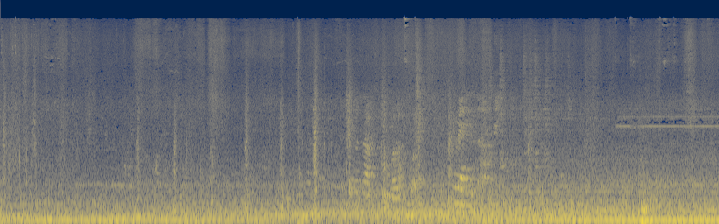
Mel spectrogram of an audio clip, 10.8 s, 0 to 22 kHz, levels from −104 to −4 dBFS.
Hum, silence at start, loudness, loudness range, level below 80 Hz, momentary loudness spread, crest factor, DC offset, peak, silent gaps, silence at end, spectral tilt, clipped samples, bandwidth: none; 0 s; -27 LUFS; 4 LU; -26 dBFS; 7 LU; 18 dB; under 0.1%; -6 dBFS; none; 0 s; -6 dB/octave; under 0.1%; 16.5 kHz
